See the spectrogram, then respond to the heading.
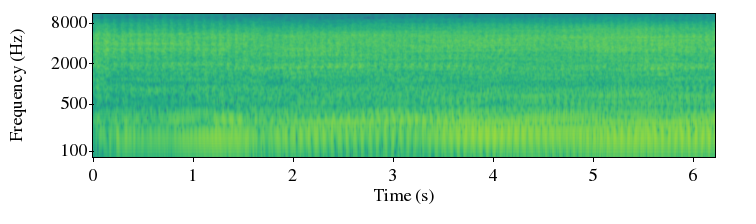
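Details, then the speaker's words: Washing machine running: a loud steady roar like a plane taking off, with a low throb about three times a second, far louder than it normally is; cause unclear. "Sounds like a plane's trying to take off. That's not normal. That is really, really loud."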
